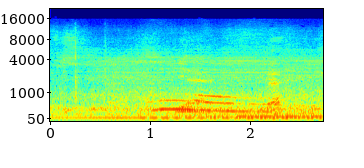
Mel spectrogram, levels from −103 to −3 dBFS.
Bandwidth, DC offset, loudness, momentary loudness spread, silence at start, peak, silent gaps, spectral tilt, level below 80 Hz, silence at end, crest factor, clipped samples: 15.5 kHz; under 0.1%; -24 LUFS; 10 LU; 0 s; -10 dBFS; none; -6.5 dB/octave; -36 dBFS; 0 s; 14 dB; under 0.1%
